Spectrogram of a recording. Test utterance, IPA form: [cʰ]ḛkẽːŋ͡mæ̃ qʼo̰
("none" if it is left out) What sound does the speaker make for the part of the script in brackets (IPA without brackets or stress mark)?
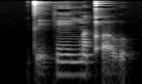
t̪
